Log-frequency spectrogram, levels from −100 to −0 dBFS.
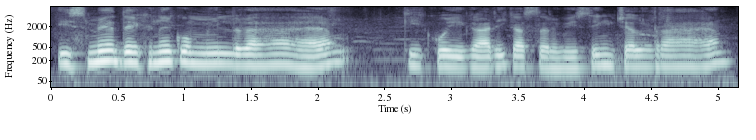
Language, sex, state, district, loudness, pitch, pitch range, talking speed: Hindi, male, Bihar, West Champaran, -16 LUFS, 155 Hz, 140-175 Hz, 160 wpm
